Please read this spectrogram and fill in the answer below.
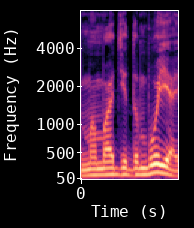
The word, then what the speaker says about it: Мамади Думбуя: Николай Георгиевич, можно я просто про ударение спрошу? Простите, ради бога, мы сейчас по существу будем говорить, но, может быть, просто придется привыкать к имени Мамади Думбуя, если я правильно ударение расставил. Или поправьте. – Я думаю, ну, ударение-то правильно.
